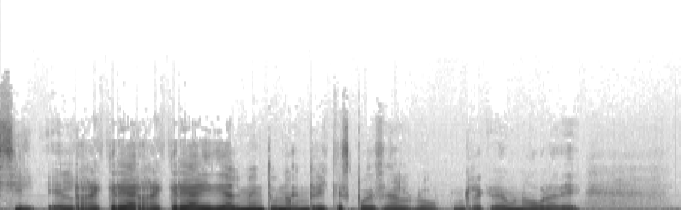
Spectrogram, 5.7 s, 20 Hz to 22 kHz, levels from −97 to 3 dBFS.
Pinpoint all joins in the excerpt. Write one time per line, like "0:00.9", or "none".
0:01.1
0:02.4
0:02.9

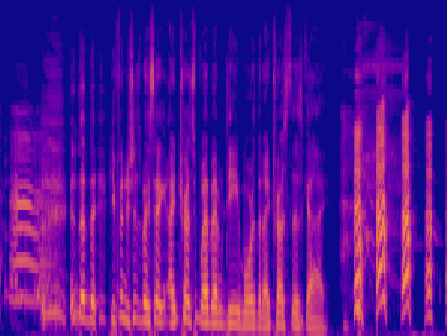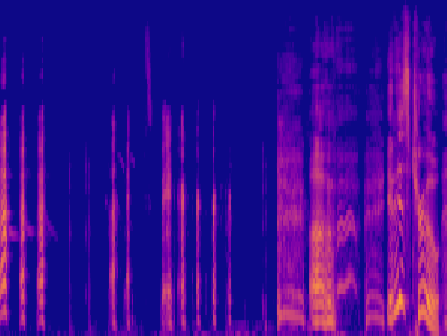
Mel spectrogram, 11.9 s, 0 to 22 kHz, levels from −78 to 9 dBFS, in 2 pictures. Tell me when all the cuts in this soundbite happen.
none

